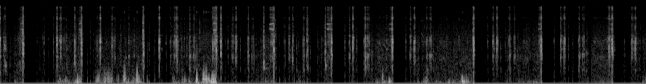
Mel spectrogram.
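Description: Irregular small clicks and light knocks from a Crosman 1377 pump pellet pistol being handled between shots, the strongest knock about two seconds in.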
